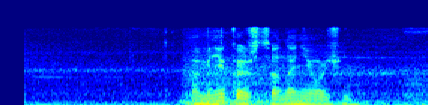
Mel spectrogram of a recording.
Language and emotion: Russian, neutral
